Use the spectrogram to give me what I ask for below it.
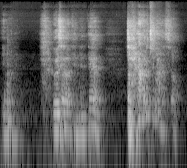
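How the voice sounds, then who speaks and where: A male pastor preaching a sermon, telling a story and acting out prayers and dialogue, sometimes rising to loud, fervent cries. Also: on the high side, steady tone, moderate pace. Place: church sanctuary. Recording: echoey church hall, mic at a distance.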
